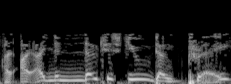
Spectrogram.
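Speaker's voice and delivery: put-on high, stammering child's voice; timid small boy. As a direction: venture it haltingly like a tearful little boy. Arthur, after crying, asks timidly.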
